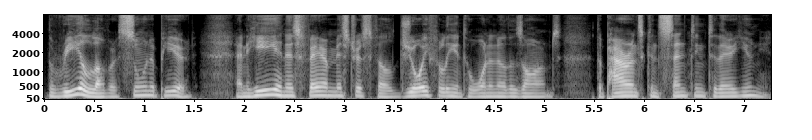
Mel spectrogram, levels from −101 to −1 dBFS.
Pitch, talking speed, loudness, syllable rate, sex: 130 Hz, 190 wpm, -21 LUFS, 5.7 syllables/s, male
